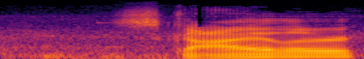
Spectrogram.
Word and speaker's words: Schuyler: So I just learned the way they pronounce it is Schuyler County.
